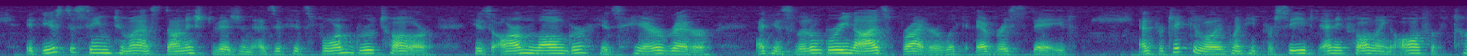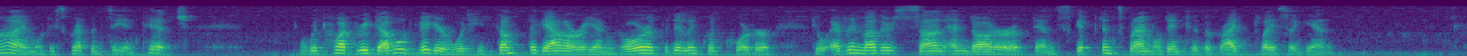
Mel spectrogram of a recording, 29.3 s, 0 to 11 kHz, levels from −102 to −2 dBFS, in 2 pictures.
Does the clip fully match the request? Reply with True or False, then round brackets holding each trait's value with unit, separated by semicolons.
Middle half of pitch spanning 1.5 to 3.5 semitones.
False (4.3 semitones)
